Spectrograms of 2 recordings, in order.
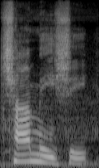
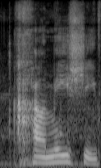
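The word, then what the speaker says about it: חמישי: like yom hamishi hamishi they have a ch there's not chamishi is ha ha ha more better would be like kh mobetta would be like the kh khamishi for the letter then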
